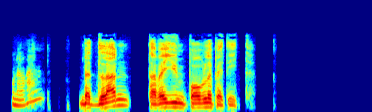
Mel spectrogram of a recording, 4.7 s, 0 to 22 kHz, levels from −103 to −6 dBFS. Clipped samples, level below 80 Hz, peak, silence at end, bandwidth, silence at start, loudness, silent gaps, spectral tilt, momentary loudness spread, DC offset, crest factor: under 0.1%; -58 dBFS; 0 dBFS; 1.55 s; 7.4 kHz; 0.15 s; -17 LUFS; 0.65-0.82 s, 0.88-0.98 s, 1.65-1.85 s, 3.00-3.05 s; -6 dB/octave; 17 LU; under 0.1%; 20 dB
